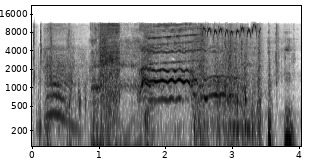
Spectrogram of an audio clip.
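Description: Cartoon character's wordless vocal sounds: short pitched calls, a brief noisy whoosh about a second in, then a wavering, warbling cry that turns into a high squeaky trill and stops shortly before the end.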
